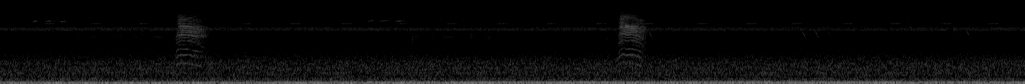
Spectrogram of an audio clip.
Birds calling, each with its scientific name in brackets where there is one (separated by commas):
Black-capped Chickadee (Poecile atricapillus), Gray Catbird (Dumetella carolinensis), American Goldfinch (Spinus tristis)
